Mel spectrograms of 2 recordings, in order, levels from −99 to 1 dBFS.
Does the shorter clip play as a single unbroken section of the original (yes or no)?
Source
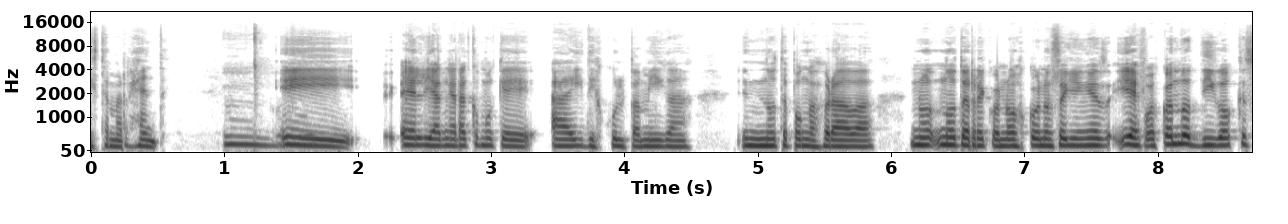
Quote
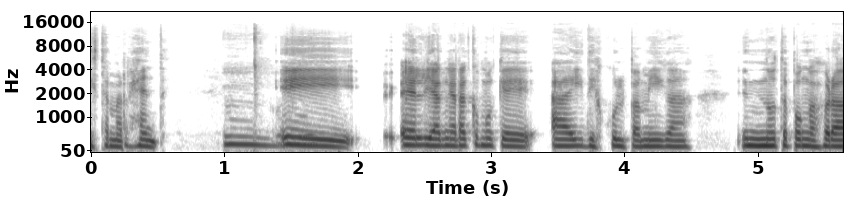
yes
